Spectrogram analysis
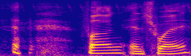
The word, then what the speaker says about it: Feng Shui: Feng and Shui. Feng. Right, F-U-N-G. And Shui, like with Wei, W-A-Y.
